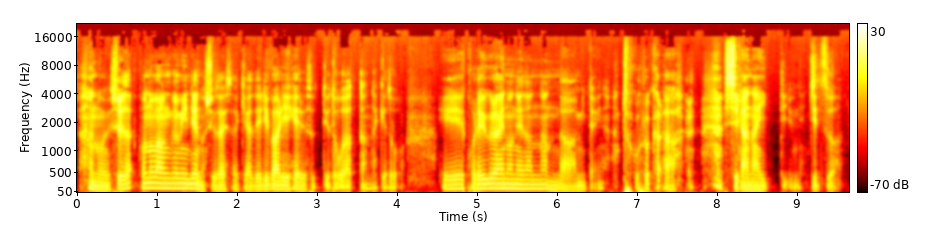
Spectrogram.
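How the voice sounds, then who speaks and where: Low-voiced man musing on a podcast. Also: quick pace, no echo, clean studio sound. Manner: reflective, musing, many fillers and restarts. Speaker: podcast host. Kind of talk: casual solo podcast talk.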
